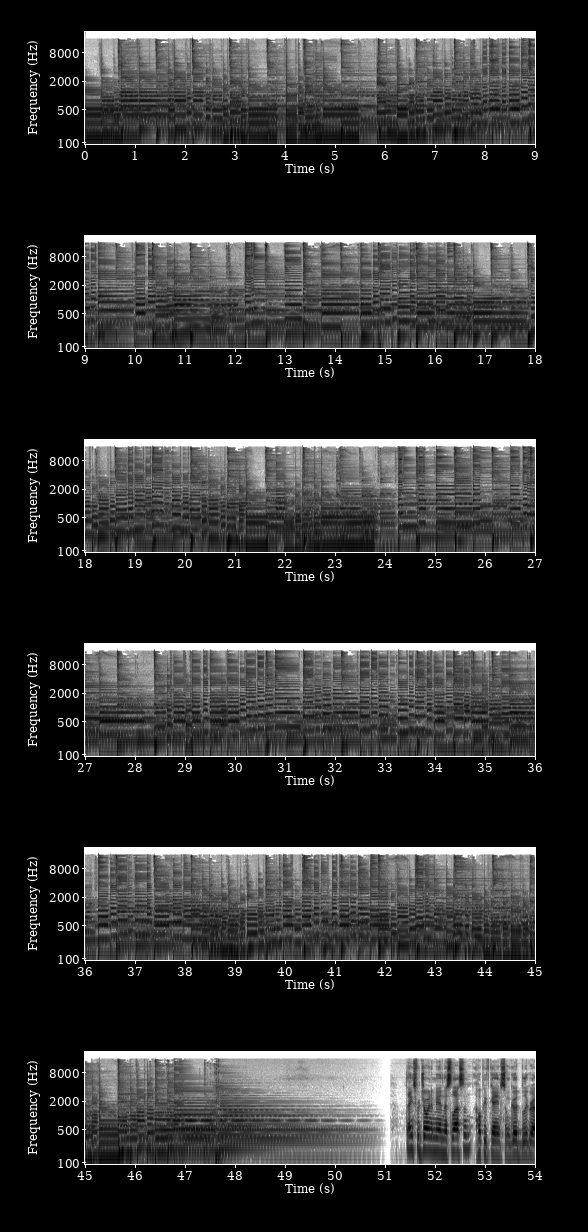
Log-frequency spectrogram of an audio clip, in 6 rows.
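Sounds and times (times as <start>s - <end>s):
backing rhythm track: 0.0s - 48.3s
acoustic guitar flatpicking: 0.0s - 51.4s.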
